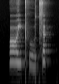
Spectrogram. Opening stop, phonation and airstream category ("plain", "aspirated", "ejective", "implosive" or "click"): aspirated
